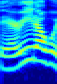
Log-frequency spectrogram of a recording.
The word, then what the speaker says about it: marry: 근데 재밌는 건 제가 교실에서 요 단어 읽어보라고 시키면 거의 10명 중에 9명은 불이라고 읽어요. 불이. 불이는 이게 새 불이고요. 얘는 marry라고 읽으셔야 되는 거예요.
